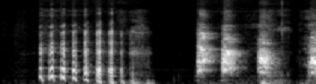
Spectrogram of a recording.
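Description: A dog barks at a balloon in a quick run of about seven sharp yaps, goes quiet briefly, then lets out several louder, deeper barks spaced apart.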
